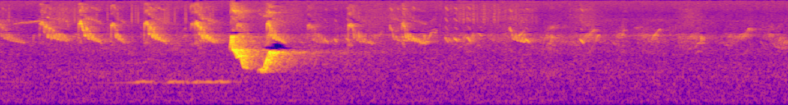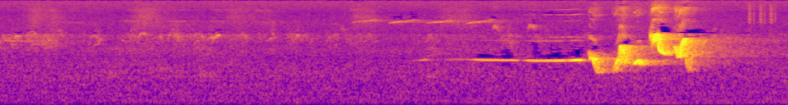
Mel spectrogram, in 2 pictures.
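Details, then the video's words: Japanese bush warbler in Hiroshima in early summer: a short loud phrase early on, then a long held whistle that breaks into a rapid, stepped, explosive ending, with many small birds chirping high in the background. "Japanese Bush Warbler early summer in Hiroshima"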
